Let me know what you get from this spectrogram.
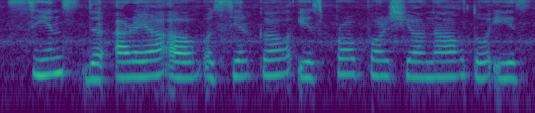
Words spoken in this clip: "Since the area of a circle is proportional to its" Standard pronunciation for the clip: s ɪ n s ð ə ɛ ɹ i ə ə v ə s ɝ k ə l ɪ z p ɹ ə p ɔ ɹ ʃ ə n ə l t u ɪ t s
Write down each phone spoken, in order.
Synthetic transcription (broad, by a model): s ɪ n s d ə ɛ ɹ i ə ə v ə s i k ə l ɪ s p ɹ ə p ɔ ɹ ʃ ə n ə l t u t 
